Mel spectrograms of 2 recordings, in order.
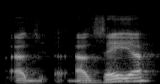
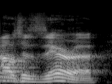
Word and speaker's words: Al Jazeera: Alzaya? oh, you talking about Al Jazeera? Al Jazeera.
